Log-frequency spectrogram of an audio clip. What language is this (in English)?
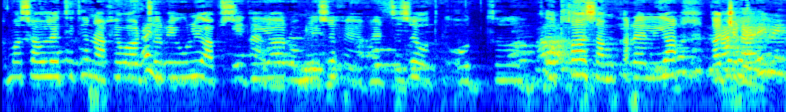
Georgian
